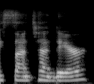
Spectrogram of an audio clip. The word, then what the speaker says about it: Santander: Yeah, you said it the right way, but I found that whenever I do say it the right way, Santander, sometimes I have to say it three times.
